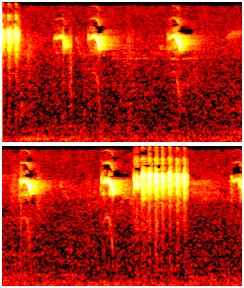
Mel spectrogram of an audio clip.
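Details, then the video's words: A Scarlet-backed flowerpecker gives thin, very high, sharp notes about once a second, with one quick rattling trill near the end, against a quiet background. "เสียงนกชมพูสวน Scarlet-Backed Flowerpecker Sound"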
